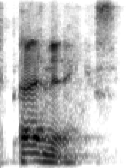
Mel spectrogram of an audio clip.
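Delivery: Penix said as PEN-iks; short-e pronunciation. Shown as a demonstration. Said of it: "address the pronunciation".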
